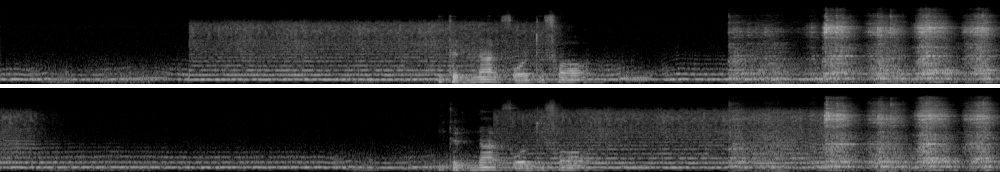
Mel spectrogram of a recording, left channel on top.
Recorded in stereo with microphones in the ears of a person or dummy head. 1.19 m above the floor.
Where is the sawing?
30° left (ahead or behind), 2.5 m.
